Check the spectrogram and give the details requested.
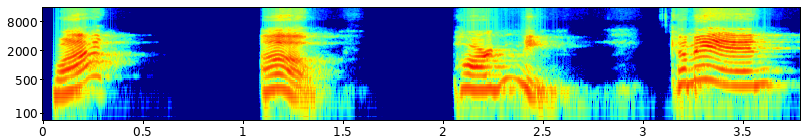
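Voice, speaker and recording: A woman's voice: very high voice, sing-song, extremely slow, pushed and bright, heavily acted. A woman playing a patient, polite, long-suffering wife in an old-time radio comedy. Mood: exasperated.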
